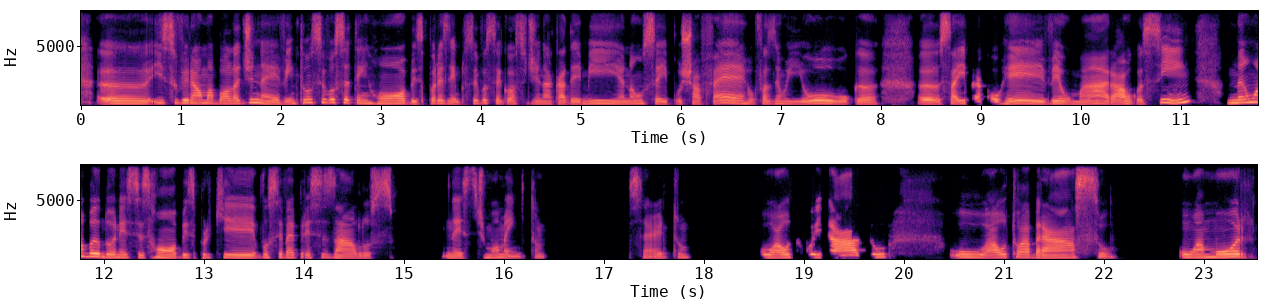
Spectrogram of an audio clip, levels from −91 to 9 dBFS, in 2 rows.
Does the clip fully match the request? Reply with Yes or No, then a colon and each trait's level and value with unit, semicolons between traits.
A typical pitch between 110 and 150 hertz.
No: high, 200 Hz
